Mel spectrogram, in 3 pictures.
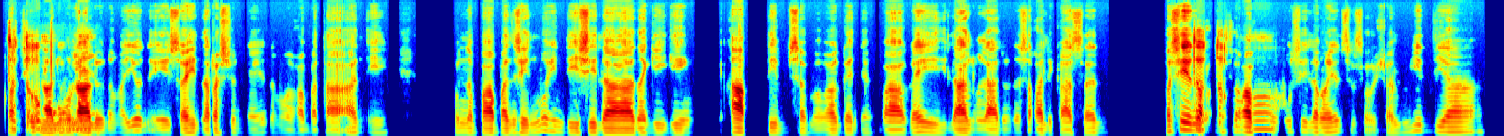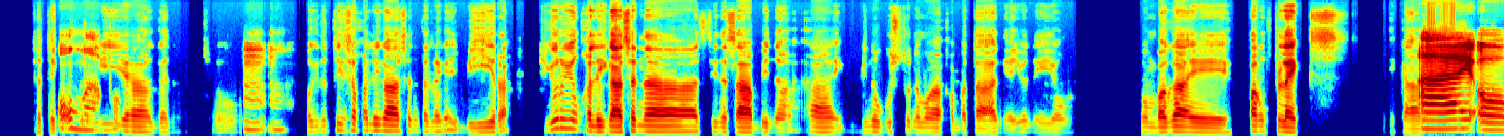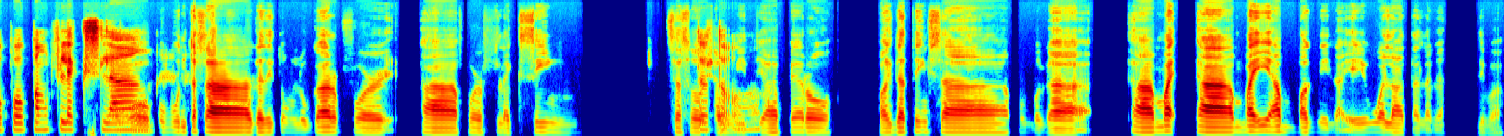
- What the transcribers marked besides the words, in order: unintelligible speech
- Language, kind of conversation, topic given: Filipino, unstructured, Ano ang epekto ng pagbabago ng klima sa mundo?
